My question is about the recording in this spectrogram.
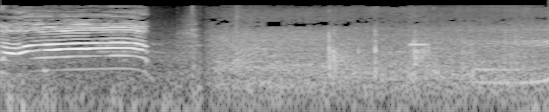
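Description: A gull gives one drawn-out call that rises slightly in pitch and falls away, ending about a second in.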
